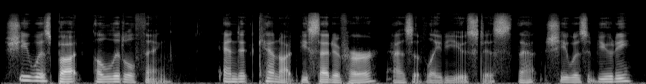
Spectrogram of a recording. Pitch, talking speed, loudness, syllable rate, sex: 120 Hz, 195 wpm, -21 LUFS, 5.1 syllables/s, male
